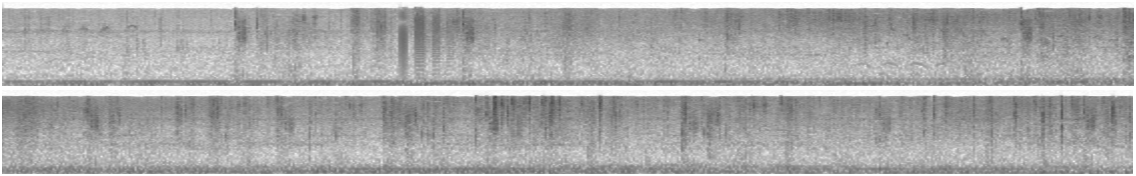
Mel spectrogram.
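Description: Footsteps run quickly over dirt and stone.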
